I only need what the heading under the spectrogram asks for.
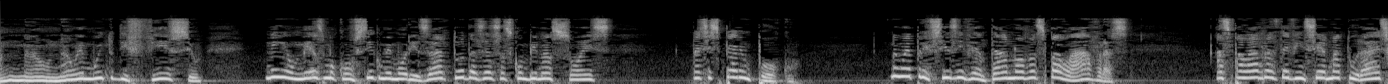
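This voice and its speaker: A woman playing a dreamy young male student who thinks aloud in a deliberate, musing way in a radio drama. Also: sits high, animated, dark tone, husky, heavily acted. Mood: frustrated, pondering. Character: young male student Lázaro, dreamy, pensive inventor of a language.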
